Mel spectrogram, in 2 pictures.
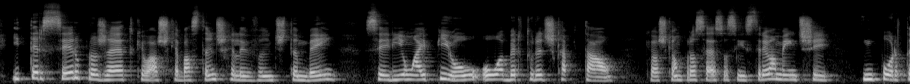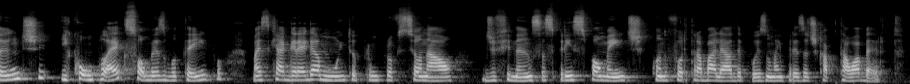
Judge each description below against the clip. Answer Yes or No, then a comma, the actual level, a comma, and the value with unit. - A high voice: Yes, high, 205 Hz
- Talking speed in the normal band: Yes, average, 170 wpm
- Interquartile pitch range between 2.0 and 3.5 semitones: Yes, average, 2.9 semitones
